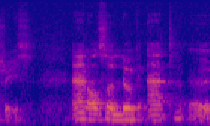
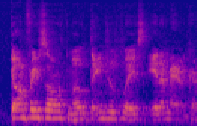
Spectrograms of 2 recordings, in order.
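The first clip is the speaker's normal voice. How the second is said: put-on American accent, best attempt. Quoting the argument one hears most often, put-on american accent. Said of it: "that was my best American accent ever".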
